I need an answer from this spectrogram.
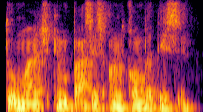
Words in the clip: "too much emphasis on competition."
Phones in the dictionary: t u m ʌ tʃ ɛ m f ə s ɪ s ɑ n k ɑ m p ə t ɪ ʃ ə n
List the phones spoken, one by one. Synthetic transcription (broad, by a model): t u m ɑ tʃ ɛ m p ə s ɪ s ɑ n k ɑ m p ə t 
